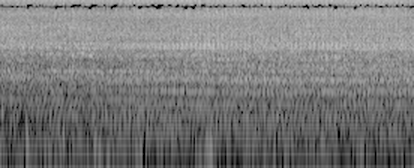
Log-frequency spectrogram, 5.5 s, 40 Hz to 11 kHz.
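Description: Vauxhall Tigra 1.4's four-cylinder petrol engine idling steadily, heard close up from the open engine bay.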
